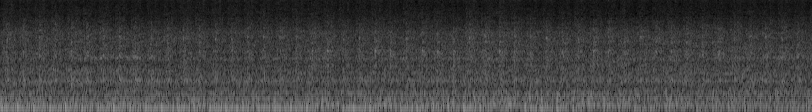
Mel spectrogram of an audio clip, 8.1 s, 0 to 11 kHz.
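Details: Mercedes M104 engine after major overhaul, second start: steady idle with a light repetitive tapping about three per second riding over the engine; engine knock, cause not pinned down.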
